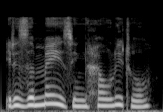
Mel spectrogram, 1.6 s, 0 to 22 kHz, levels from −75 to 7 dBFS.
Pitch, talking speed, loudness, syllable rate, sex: 240 Hz, 185 wpm, -16 LUFS, 5.4 syllables/s, female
